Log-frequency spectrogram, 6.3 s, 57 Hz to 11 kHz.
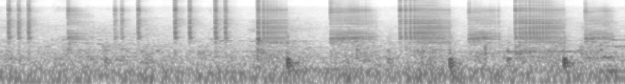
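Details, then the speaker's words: VW Voyage (same fix applies to Gol, Fox, Saveiro G5/G6): stiff clutch pedal with sharp dry clicks and drawn-out creaking rasps on each pedal stroke; noise seems to come from the pedal but is the clutch actuator, dried out inside from age. Car drives and shifts fine; actuator to be replaced. "mas na moral das vezes é aqui esse esse atuador pelo tempo de uso aí né pessoal ele vai ressecando por dentro aí e vai danificando e ficando com esse barulho e dura e o pedal da embreagem aqui"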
